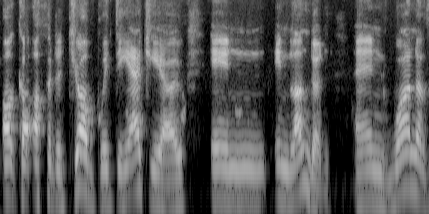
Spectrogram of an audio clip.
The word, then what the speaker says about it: Diageo: Oh, so it's not Diego, it's Diego. Diageo. Okay. The I-O at the end it matters.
